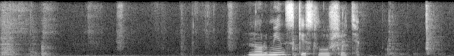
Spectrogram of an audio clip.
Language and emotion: Russian, neutral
